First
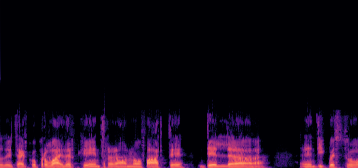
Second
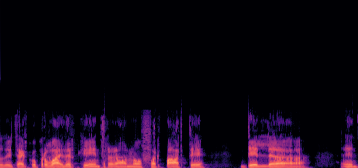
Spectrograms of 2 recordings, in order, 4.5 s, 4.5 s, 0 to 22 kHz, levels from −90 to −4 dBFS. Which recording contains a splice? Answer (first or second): first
